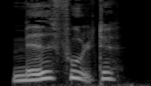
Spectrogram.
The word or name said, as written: MEDFULGT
